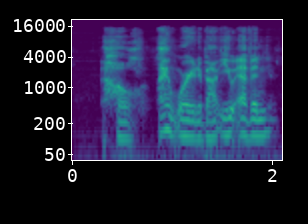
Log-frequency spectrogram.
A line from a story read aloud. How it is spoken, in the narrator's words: Sophie whimpered softly into the phone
